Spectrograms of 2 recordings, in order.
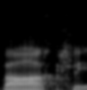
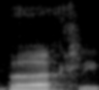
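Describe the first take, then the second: First: The first syllable sounds like 'bar'. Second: The first syllable sounds like 'burr'. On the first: This is how the name is actually said. The speaker calls it right. "the pronunciation is Berkeley, like Barclaycard" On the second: This follows the spelling. The speaker calls it wrong. "It's written Berkeley"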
